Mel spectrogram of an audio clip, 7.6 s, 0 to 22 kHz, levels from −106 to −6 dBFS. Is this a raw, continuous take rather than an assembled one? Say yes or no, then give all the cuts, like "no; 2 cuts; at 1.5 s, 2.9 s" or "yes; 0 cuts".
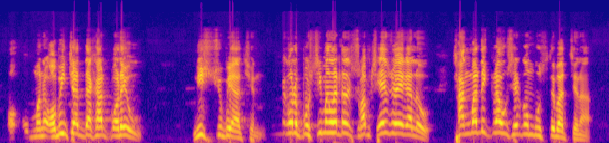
no; 1 cut; at 3.5 s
